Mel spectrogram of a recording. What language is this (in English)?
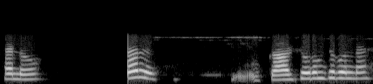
Urdu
